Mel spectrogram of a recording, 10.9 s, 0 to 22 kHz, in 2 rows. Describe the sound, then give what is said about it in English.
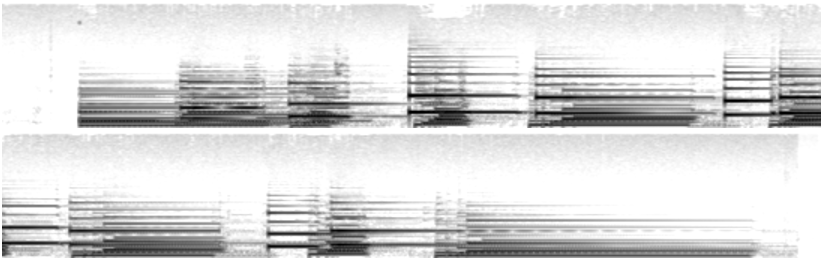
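A short instrumental phrase of sustained, organ-like chords, the last phrase of a song's first verse, shifts harmony over about ten seconds through three keys: a measure of A minor, then F sharp minor seventh to B7 (ii–V in E minor), then E minor 7 to A7 (ii–V in D), played clearly and alone with no voices. “This last phrase is most interesting in that harmonically it moves through three keys.”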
